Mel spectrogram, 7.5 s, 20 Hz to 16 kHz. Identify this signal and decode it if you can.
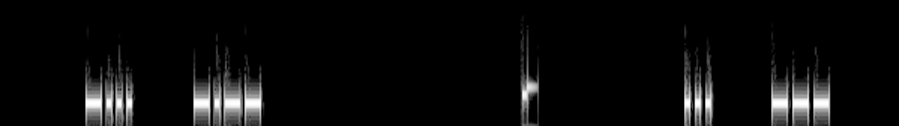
Morse code, heard as a keyed tone, about 27 wpm, spaced as for 13 wpm, 690 Hz. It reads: BY SO
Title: 4x Character Spacing - Top 100 Words - 28wpm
